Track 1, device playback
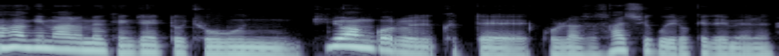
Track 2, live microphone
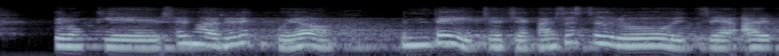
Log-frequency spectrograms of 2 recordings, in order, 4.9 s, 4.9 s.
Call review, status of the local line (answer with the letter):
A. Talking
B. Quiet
A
